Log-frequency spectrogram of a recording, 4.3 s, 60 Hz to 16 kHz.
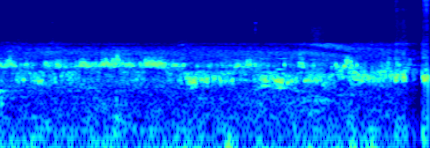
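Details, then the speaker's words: Radio-frequency interference from a Victron SmartSolar 75/15 MPPT solar charge controller heard on an HF ham receiver on 80 meters, entering via the antenna, not the power cable (battery unplugged, toroid didn't help): steady buzzing hash with warbling tone over receiver hiss. "I just unplugged the uh battery from the radio and this noise on 80 meters is coming in over the antenna it's not coming in over the cable"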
